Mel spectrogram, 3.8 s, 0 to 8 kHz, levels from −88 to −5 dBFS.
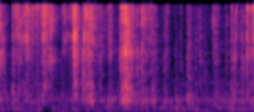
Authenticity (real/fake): real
